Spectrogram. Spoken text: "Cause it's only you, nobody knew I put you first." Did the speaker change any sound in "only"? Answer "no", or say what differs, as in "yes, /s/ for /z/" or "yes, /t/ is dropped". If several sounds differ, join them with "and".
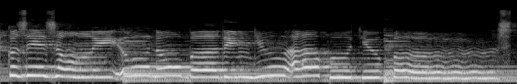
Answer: no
